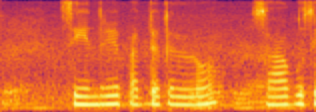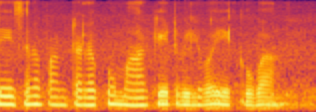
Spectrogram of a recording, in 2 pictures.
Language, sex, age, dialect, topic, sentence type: Telugu, female, 18-24, Utterandhra, agriculture, statement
